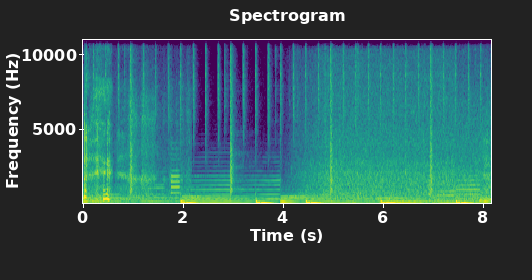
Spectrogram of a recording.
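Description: Steady rushing of flowing water, fed through a mountain from Lake Inawashiro in Aizu, Fukushima, Japan, fills the background, broken by a few sharp knocks and a resonant tonal hum.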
